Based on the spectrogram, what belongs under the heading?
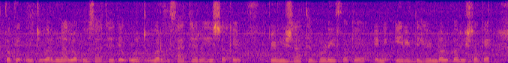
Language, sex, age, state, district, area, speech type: Gujarati, female, 18-30, Gujarat, Rajkot, rural, spontaneous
